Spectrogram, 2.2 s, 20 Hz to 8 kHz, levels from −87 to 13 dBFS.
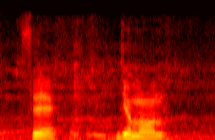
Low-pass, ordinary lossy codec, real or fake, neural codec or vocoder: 7.2 kHz; none; fake; codec, 16 kHz, 4 kbps, FunCodec, trained on LibriTTS, 50 frames a second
